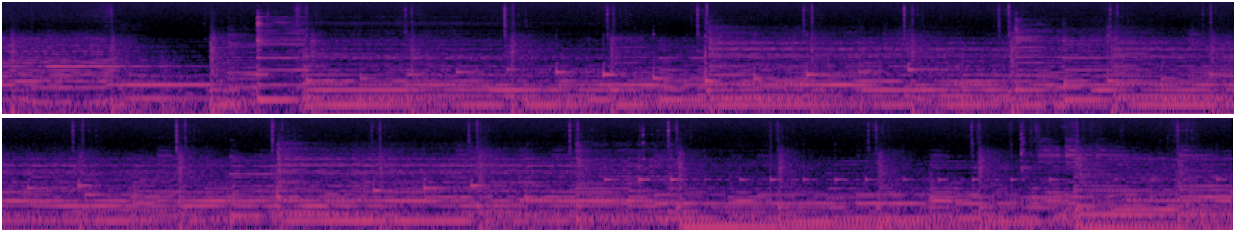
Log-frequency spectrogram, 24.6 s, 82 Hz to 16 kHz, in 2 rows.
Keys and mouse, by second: 0.7-4.2 typing, 5.3 g, 6.3 shift+middle drag, 6.8 click, 7.5 shift+d, 8.8 g, 11.1 shift+middle click, 11.7 click, 12.0 shift+d, 13.4 g, 14.1 g, 14.8 s, 15.5 g, 17.6 middle drag, 17.6 g, 18.2 g, 18.7 KP_0, 20.7 click, 21.3-21.9 shift+drag, 22.1 g, 22.8 drag, 23.7 shift+click, 24.0 g.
